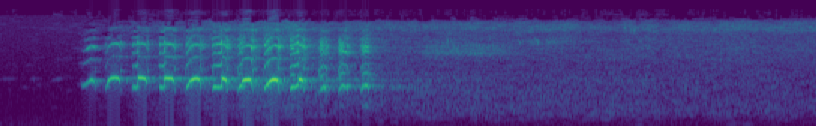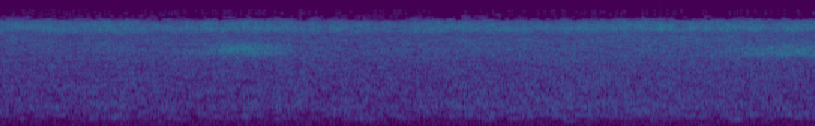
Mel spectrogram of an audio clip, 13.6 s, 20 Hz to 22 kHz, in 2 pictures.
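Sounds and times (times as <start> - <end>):
faint hiss: 0.0 - 13.5
European green woodpecker laughing call: 0.7 - 3.4.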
